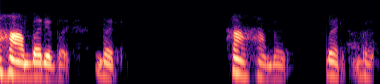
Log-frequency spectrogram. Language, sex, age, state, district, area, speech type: Goan Konkani, female, 45-60, Goa, Canacona, rural, conversation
